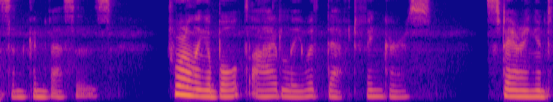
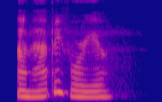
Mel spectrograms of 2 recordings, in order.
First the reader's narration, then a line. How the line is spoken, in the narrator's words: Styles says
